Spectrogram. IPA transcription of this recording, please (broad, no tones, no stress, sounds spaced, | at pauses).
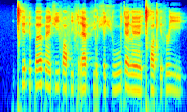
ǀʰ ɪ h ɪ p ɜ p ɛ̃ː ç i f ɒ f i f r æ p f j ʊ ç ɜ ç uː t ɛ l ɛ̃ː ǀʰ ɒ tʼ ɪ f ɹ iː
